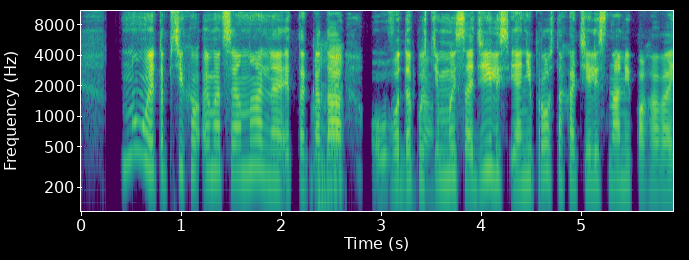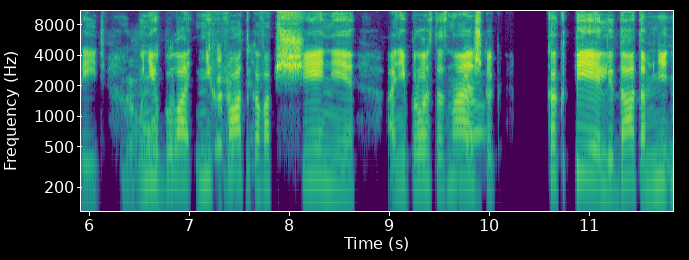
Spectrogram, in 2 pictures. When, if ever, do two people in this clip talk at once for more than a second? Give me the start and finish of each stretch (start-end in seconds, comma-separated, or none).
6.3-7.7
